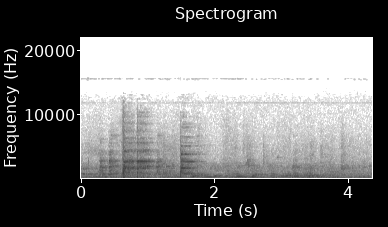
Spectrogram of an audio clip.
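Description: Two sharp clinks of hard objects striking, each with a brief ringing, about a second apart in the first half, over background chatter.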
